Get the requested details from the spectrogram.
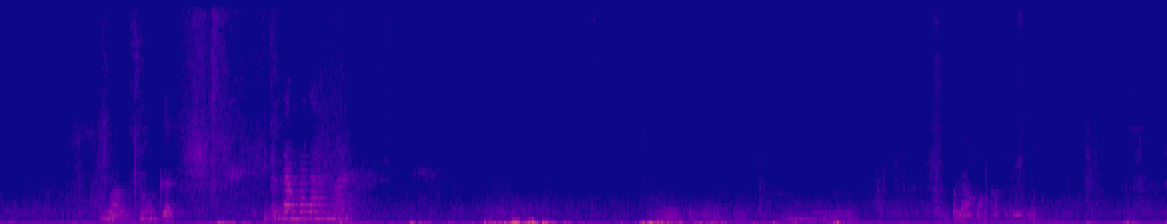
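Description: A young girl speaks softly nearby.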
